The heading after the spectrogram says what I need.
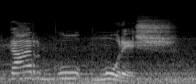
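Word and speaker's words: Târgu Mureș: je suis entré dans Targu Muresh à droite targu mures devrait se prononcer ainsi il devrait se prononcer ainsi une ville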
